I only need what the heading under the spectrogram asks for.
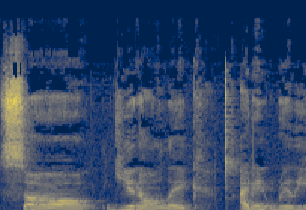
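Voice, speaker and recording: A woman speaks very slowly at a fairly high pitch. Her intonation is flat and monotone, with audible room echo. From Philippines, Bacolod City. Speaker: lifestyle vlogger. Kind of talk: unboxing vlog, casual talk to camera. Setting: at home by the Christmas tree.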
